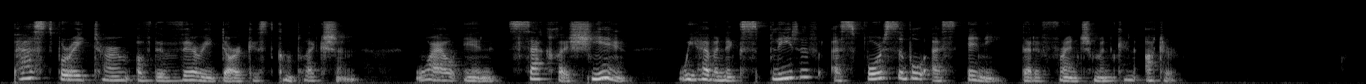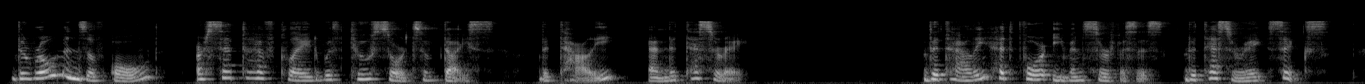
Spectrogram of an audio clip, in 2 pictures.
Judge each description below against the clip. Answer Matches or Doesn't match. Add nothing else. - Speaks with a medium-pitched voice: Doesn't match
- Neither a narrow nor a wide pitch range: Doesn't match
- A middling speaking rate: Doesn't match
